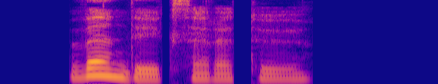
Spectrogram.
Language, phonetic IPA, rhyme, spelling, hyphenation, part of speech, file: Hungarian, [ˈvɛndeːksɛrɛtøː], -tøː, vendégszerető, ven‧dég‧sze‧re‧tő, adjective, Hu-vendégszerető.ogg
- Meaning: hospitable (welcoming and generous towards guests)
